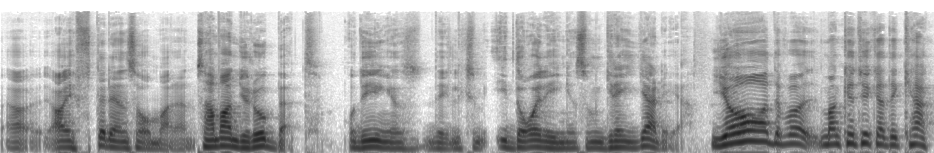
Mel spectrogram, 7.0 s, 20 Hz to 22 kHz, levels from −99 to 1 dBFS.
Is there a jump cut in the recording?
yes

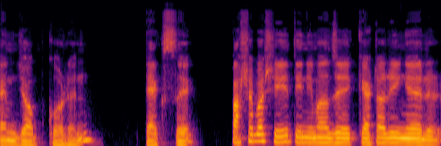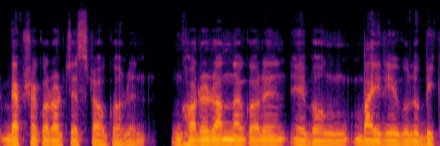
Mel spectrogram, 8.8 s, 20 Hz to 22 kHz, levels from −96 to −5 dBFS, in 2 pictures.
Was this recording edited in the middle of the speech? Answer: yes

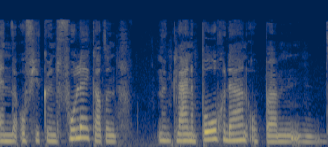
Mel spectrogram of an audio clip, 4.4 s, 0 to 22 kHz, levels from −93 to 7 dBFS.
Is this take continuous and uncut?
yes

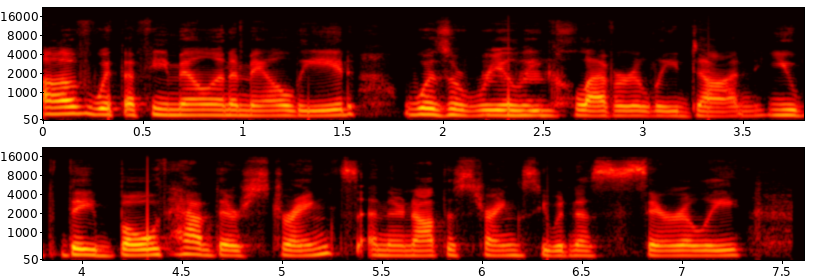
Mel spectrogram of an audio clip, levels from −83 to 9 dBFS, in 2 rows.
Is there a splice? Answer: no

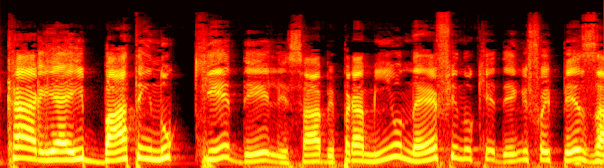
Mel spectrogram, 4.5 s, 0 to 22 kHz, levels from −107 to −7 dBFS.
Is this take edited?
no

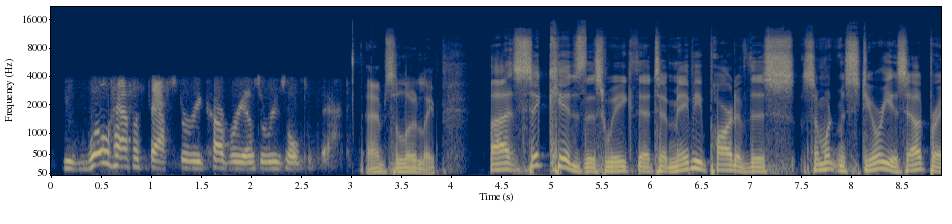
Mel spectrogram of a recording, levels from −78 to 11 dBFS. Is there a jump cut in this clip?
yes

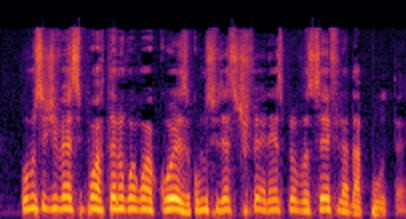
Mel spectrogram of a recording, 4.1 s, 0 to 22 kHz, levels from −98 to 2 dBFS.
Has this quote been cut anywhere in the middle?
no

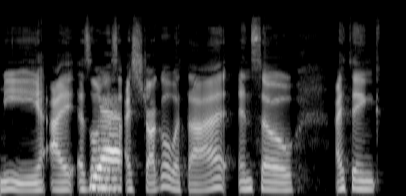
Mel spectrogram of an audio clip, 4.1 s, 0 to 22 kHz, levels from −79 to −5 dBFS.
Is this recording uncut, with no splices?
no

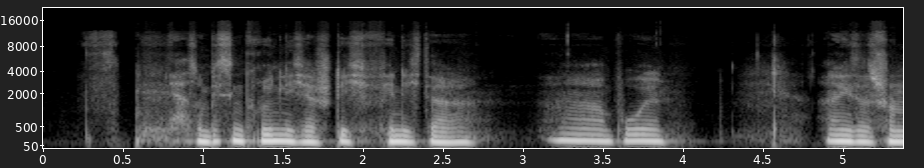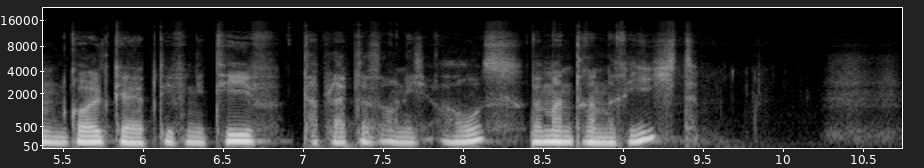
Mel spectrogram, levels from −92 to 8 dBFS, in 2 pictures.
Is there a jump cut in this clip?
yes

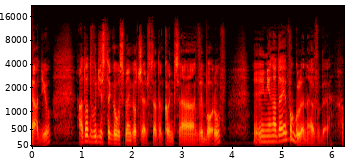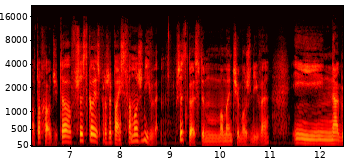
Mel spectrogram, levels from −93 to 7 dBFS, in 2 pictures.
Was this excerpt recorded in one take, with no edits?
no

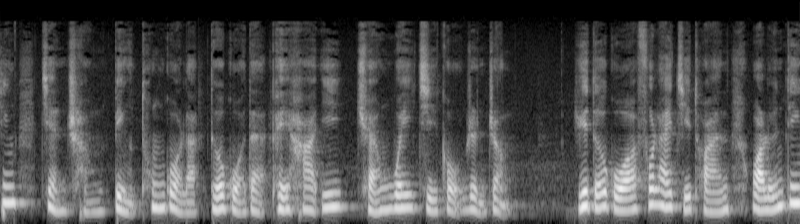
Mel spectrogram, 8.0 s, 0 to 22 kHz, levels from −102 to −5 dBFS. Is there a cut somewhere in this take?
yes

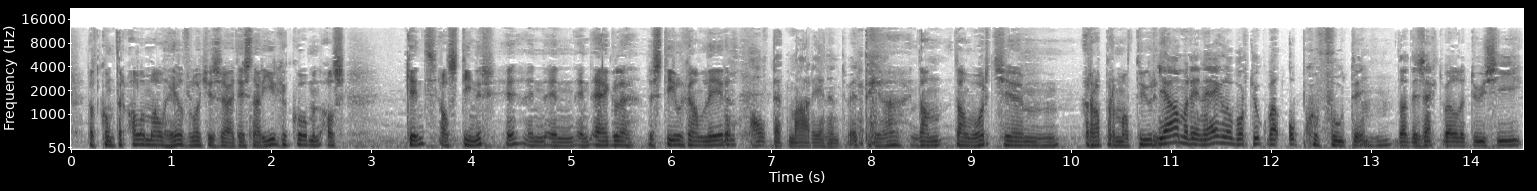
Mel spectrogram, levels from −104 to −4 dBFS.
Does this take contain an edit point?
yes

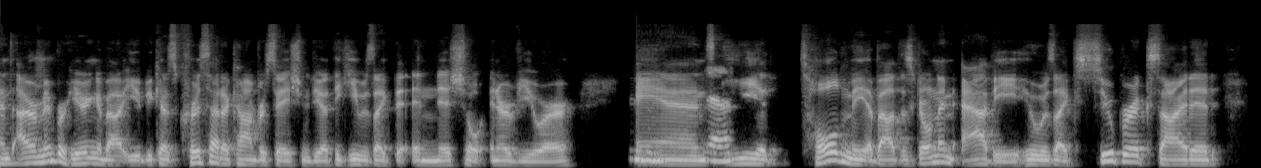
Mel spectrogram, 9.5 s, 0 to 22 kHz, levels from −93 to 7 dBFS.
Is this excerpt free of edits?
yes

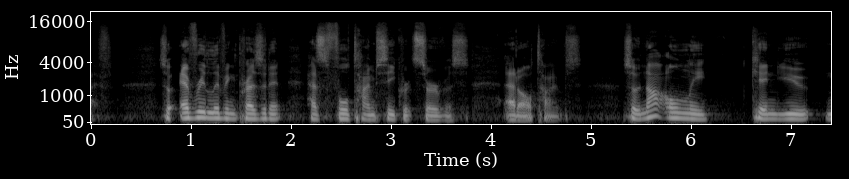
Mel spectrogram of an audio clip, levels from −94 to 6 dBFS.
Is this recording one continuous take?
yes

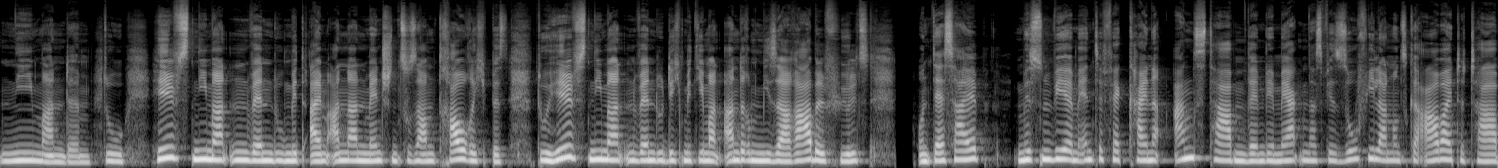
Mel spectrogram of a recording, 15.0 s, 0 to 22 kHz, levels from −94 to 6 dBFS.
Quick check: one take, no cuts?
no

